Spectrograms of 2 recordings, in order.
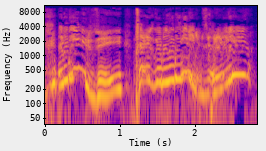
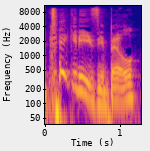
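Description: First: Very high, slow, hammed-up shriek. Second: Mildly soothing, voice dropping on the name; calm. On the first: Mister McCall throwing Dad's words back at him, shrieking. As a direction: screech it back in outrage, stretching the words. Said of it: "Mister McCall shrieked". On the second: Dad to his upset neighbour Bill, calmly. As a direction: talk him down calmly. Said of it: "my dad said calmly". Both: A narrator's reading.

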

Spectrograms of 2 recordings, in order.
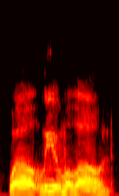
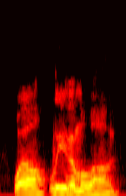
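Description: First: High, loud parroting voice; exaggerated mimicking taunt; mocking mimicry. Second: High, loud demand; raised voice, telling bullies off; firm interruption. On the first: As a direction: throw the words back in a silly high voice. Bully parrots her words back mockingly. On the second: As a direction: cut in to defend a friend. Interrupts to defend him from bullies. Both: A narrator's reading.

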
